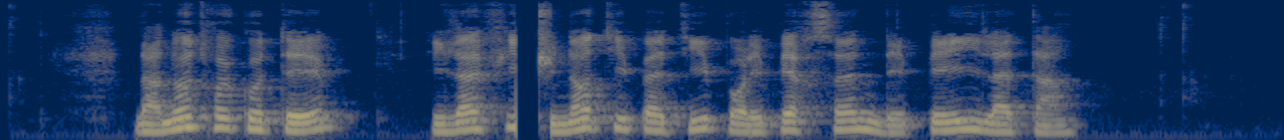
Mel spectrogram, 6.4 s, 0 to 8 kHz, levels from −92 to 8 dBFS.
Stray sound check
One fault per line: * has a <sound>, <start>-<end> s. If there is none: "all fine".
* has a dropout, 2.6-2.7 s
